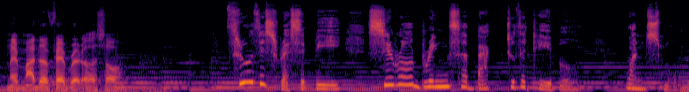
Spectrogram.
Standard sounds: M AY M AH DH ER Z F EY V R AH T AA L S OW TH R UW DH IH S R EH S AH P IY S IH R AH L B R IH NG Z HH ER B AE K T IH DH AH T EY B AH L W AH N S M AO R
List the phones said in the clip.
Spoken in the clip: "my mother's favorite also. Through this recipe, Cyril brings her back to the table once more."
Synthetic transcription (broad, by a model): M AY M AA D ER F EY B R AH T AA S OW TH R UW DH IH S R EH S AH P IY S IH R AH L B R IH NG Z HH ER B AE K T IH DH AH T EY B AH L W AH N S M AO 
